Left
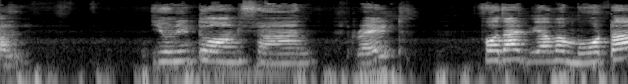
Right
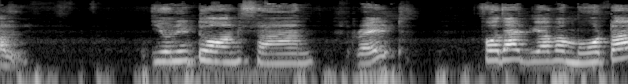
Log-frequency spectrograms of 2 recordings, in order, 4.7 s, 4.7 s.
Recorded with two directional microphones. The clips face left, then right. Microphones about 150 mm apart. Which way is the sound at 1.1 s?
50° right (ahead or behind).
